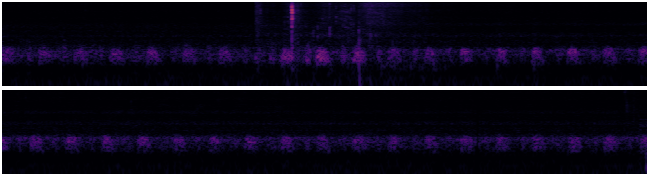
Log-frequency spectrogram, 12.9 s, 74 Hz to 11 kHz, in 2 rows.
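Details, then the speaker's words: Rapid, regular whooshing fetal heartbeat, about 170 beats a minute, heard at home on a pocket fetal Doppler with gel on the lower abdomen at 8 weeks pregnant, a faster beat underlying the mother's pulse. "so my husband and I were doing it just the one time and you can hear like an underlying faster beat and I was and we were both kind of like oh my god that's it"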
